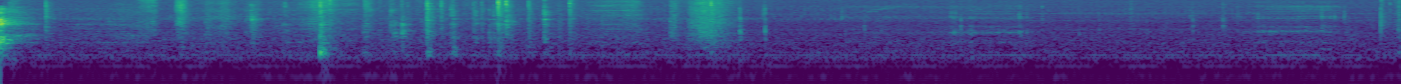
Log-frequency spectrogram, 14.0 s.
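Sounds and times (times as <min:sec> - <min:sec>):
small hard parts clicking: 0:03.9 - 0:05.8.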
